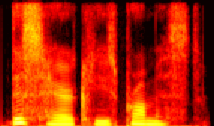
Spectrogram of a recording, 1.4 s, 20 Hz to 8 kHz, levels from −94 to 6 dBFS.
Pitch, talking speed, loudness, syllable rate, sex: 195 Hz, 125 wpm, -18 LUFS, 5.7 syllables/s, female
